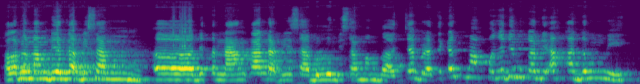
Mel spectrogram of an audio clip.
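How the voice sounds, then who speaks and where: A woman with a high voice gives a casual workshop talk to teachers. She chats directly with her listeners, calling them sir and ma'am. Her voice rings in an echoey meeting room. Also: fairly quick. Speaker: workshop presenter.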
